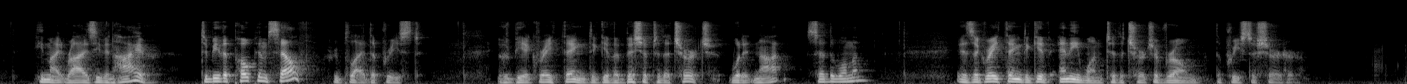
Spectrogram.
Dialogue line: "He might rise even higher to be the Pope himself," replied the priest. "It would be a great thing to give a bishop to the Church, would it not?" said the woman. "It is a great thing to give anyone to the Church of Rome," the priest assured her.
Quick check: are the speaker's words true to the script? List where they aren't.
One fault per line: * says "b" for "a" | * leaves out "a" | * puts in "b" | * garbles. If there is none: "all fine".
all fine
